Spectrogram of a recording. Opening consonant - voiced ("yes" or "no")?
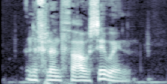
yes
